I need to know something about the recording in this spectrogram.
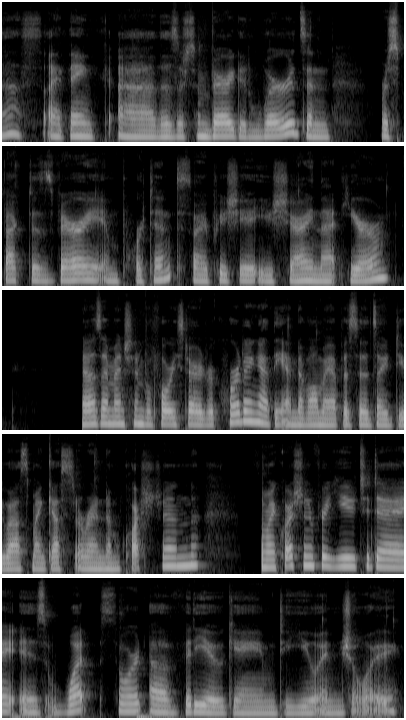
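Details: Adult woman; normal speech.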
